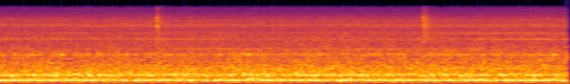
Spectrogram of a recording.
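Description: Steady hum and rushing air noise from running lab equipment and ventilation, with a constant low tone and a couple of faint ticks.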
